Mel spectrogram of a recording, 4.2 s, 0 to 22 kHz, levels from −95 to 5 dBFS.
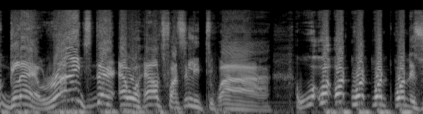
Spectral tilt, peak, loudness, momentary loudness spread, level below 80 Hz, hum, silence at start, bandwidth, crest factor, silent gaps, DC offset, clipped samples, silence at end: -2 dB/octave; -22 dBFS; -33 LUFS; 8 LU; -48 dBFS; none; 0 s; 16 kHz; 12 dB; none; under 0.1%; under 0.1%; 0 s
